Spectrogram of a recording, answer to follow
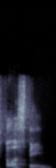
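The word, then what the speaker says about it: فلسطين: was that um the the arabic pronunciation for palestine is philistine and so i don't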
